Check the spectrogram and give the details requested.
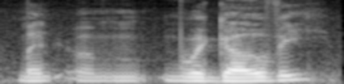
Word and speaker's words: Wegovy: Ozempic, Wegovy, Mounjaro, Wegovy. That's the proper Okay, pronunciation. Wegovy, Ozempic, these fantastic weight loss drugs that are absolutely blockbusters.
